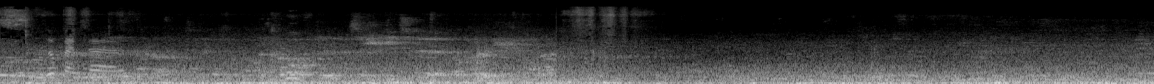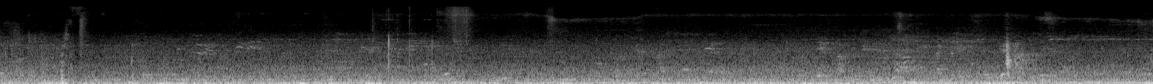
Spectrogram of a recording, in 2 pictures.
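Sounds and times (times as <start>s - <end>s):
murmur of voices: 0.0s - 23.0s.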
